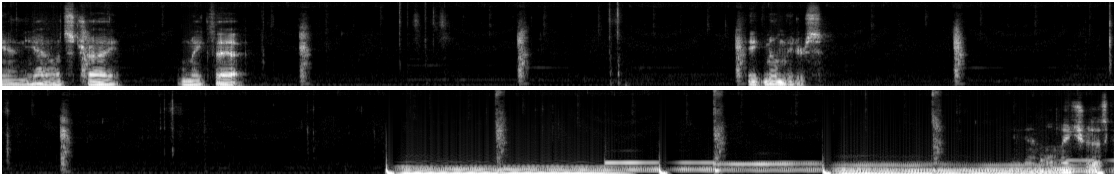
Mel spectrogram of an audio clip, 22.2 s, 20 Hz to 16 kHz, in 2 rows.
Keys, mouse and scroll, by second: 4.1-7.3 drag, 4.1 KP_0, 11.0 Tab, 11.7 middle click, 12.7 KP_1, 13.0 KP_3, 14.1 r, 16.4 g, 19.9 shift+middle click, 21.9 shift+middle click.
